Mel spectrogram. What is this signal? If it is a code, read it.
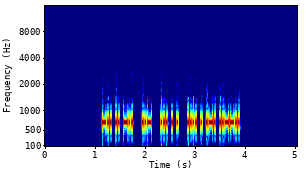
Morse code, heard as a keyed tone, about 46 wpm, 700 Hz. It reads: DID U SEE HER?
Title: Sentences from Top 100 Words and Abbreviations 45wpm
